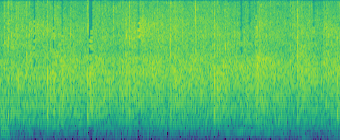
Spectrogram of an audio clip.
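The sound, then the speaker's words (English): A crowd at a coffee talk event in San Francisco claps for the speaker Kent in a sustained round of applause. It is a dense, even wash of many hands with no voices standing out, holding at a fairly loud level throughout. “One more big round of applause for Kent.”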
